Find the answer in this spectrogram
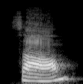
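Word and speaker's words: psalm: के बाद एस हो हम इस पी को साइलेंट कर देंगे साम क्रॉस या कॉस या साइ की तो तीन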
